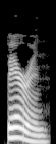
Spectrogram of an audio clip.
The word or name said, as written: baran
